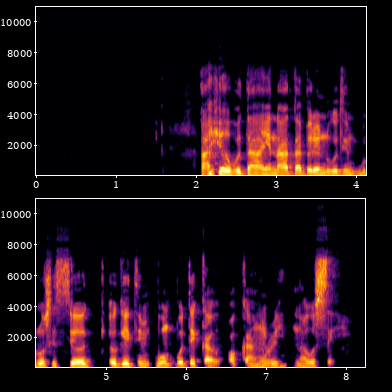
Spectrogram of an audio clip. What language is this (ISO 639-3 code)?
ibo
